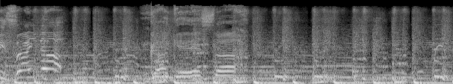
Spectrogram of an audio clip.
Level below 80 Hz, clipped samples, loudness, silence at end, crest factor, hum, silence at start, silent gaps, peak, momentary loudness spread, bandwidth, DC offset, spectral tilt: -18 dBFS; under 0.1%; -14 LUFS; 0 s; 12 dB; none; 0 s; none; 0 dBFS; 4 LU; 17.5 kHz; under 0.1%; -5 dB/octave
